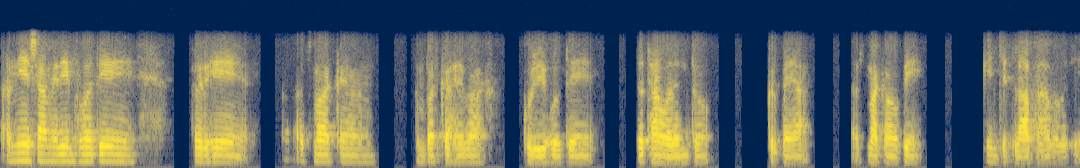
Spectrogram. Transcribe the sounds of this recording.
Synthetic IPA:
ɐ̰njeʃaːmiɾibʱɐʋɐt̪i | pɐɾɦi | ɐ̰smak | sɐ̃mpɐɾkaɦɐjʋa | ɡuɾjuɦoːt̪ẽ | t̪ɐt̪ʰaʋɐd̪ɐnt̪o | kɾɪpɐjaː | ɐ̰smakɐmɐpi | kint͡ʃit̪laːbʱaːbʱɐʋɐt̪i

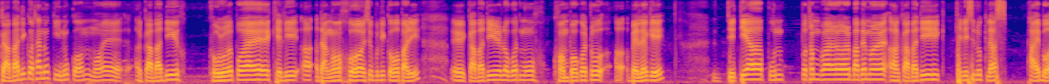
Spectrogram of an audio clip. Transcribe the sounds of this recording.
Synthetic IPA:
kabadikɔtʰanʊkinʊkɔmːɔjkabadi | kʰoɹɔpɔɹajkʰelidaŋɔxoojsʊbulikɔbɔpaɹi | kabadiɹlɔɡɔtmʊɹ | kʰɔmpɔɹkɔtʊbɛlɛɡej | zetijapun | pɹɔtʰɔmbaɹɔɹbabɛmɔjkabadikʰelisilʊ̃klas | pʰajbɔt

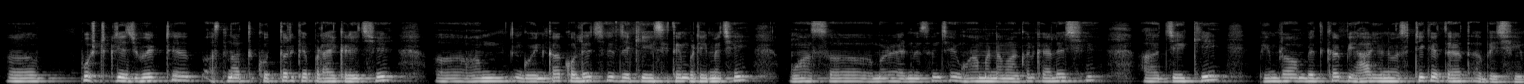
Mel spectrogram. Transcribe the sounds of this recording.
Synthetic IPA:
pusʈɡɾed͡ʒueʈəsnat̪kut̪ːəɾkepəɽ̤aikəɾɛt͡ʃʰɛ | ɔɦəmɡoinkakɔled͡ʒd͡ʒekisit̪embəʈimet͡ʃʰi | uɦãsəɦəməɾɛɖmisənt͡ʃʰɛuɦãmenəmãŋkənkəɾɛlɛt͡ʃʰiad͡ʒekibʱimɾaəmbed̪ʱkəɾbiɦaɾjunibəɾsi̥ʈiket̪əɦət̪ʰəbɛt͡ʃʰi

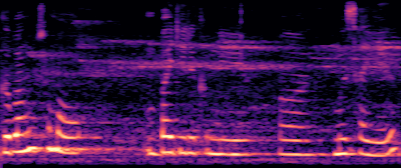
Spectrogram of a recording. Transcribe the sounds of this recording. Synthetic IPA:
ɡɯbaŋusɔmaw | bajdiɾɯkʰɯmni | mɯsaje

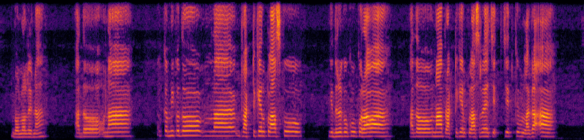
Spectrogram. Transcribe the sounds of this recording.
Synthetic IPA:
bɔlɔlɛnaː | d̪ɔɔ̰na | kəmikɔd̪ɔapɾak̚ʈikəlklaskɔ | ɡid̪ɾəkɔkɔkɔɾawaː | d̪ɔːnapɾak̚ʈikəlklasɾɛt͡ʃit̪̚t͡ʃit̪̚ˀkəlaɡaʔa

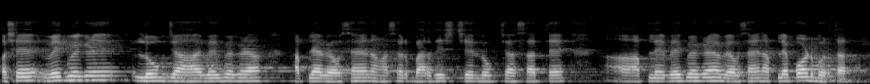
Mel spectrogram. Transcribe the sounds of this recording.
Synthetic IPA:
əɕeʋeɡʋeɡɭelokd͡ʑeaɦaʋeɡʋeɡɭjaːpljaʋjəʋsajanaasəɾbaɾd̪eɕt͡ɕelokd͡ʑeasat̪ːe | apleʋeɡʋeɡɭjaʋjəʋsajanaplepɔʈbʱəɾt̪at̪

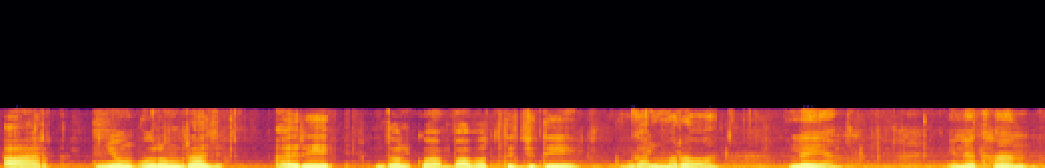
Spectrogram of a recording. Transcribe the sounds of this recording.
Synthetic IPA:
aɾ | ɲumʔuɾumɾad͡ʒ | əɾɛʔ | d̪ɔlkɔwaʔbaβɔt̪ːɛd͡ʒud̪iɡalmaɾawaləja | inakʰan

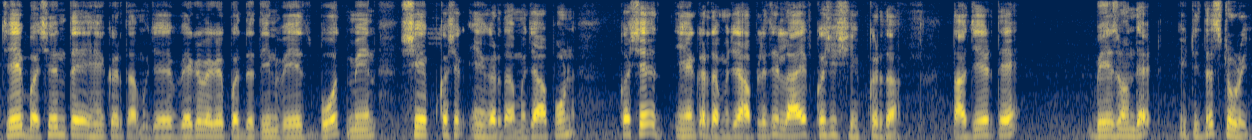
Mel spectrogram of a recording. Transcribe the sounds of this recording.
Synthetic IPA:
d͡ʑebəɕent̪eɦɛ̃kəɾt̪am̤əɳd͡zeʋeɡɭɛʋeɡɭɛpəd̪ʱːət̪iːnʋed͡zbot̪men | ɕep̚kəɕẽɦɛ̃kəɾt̪am̤əɳd͡zeapəɳ | kəɕeɦɛ̃kəɾt̪am̤əɳd͡zeapljat͡selajfkəɕẽɕep̚kəɾt̪a̰ | t̪ad͡ʑeɾt̪ẽ | bes̬ɔnd̪ɛʈiʈisd̪əsʈoɾi

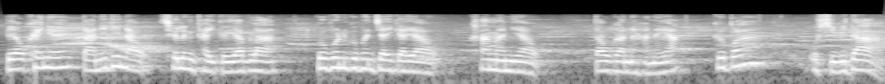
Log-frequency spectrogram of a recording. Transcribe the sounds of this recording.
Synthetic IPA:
b̥jawkʰajnɯdanidinawt͡ʃʰɯlɯŋtʰajkɯjablaɡ̥ubunɡubɯnd͡ʒajɡajaw | kʰamanjaw | d̥awɡanɯɦanajakɯba | usibida

